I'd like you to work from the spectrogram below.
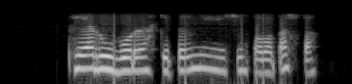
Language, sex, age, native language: Icelandic, male, 14, Icelandic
